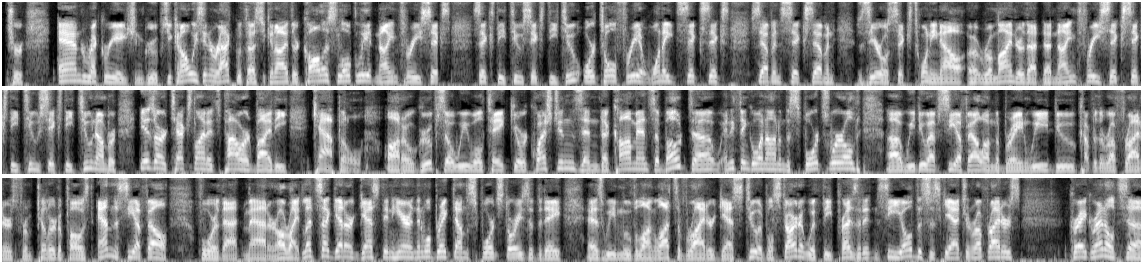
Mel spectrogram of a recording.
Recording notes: LIVE in Saskatoon for #Riders Training Camp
